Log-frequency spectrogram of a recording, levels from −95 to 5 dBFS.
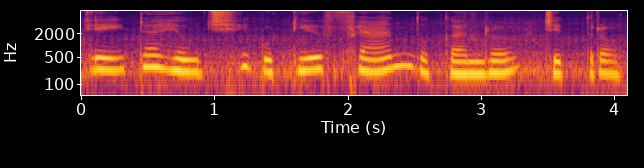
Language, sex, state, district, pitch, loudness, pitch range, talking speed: Odia, female, Odisha, Khordha, 225 Hz, -13 LUFS, 205-245 Hz, 90 wpm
